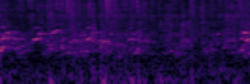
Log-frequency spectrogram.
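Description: A dog in the video game The Last of Us Part II whimpering and yipping softly, a quiet run of short excited whines and small barks under faint game ambience.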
